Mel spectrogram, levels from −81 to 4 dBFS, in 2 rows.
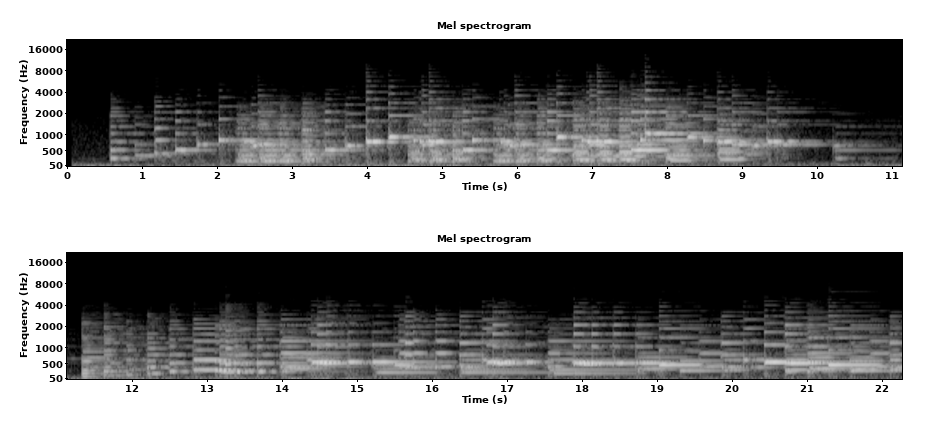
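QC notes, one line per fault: Throughout: MP2 compression. The music sounds dull and gurgling, with a grainy edge and upper treble that flickers in and out. This is likely MPEG Layer II coding starved of bits, consistent with roughly 80 kbps, switching off high sub-bands and coarsely quantising the rest.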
